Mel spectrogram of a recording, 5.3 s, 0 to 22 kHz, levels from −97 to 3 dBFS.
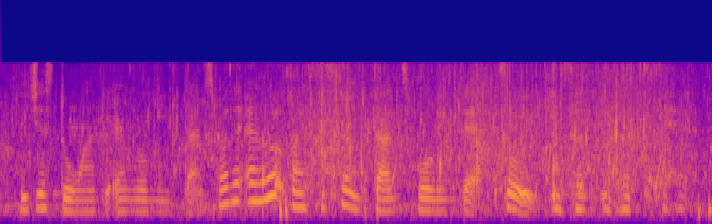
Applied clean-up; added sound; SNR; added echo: none; Gull, seagull / Waves, surf; 5 dB; none.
